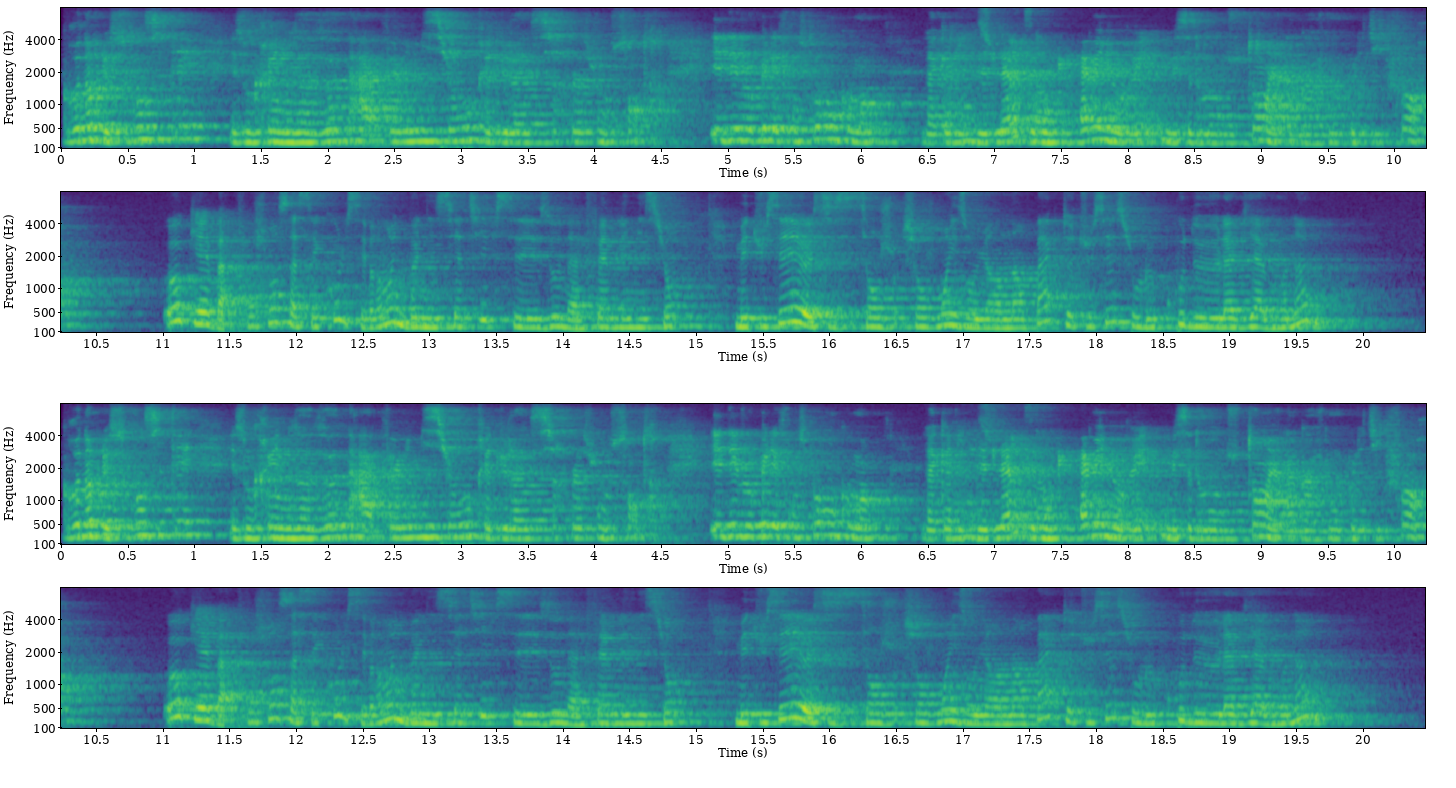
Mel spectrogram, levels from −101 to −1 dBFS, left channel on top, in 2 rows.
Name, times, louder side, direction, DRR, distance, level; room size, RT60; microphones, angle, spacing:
voice 1, 0.0-6.1 6.4-10.3, equal, 30° right, -2 dB, 1.6 m, -23 dB
voice 2, 6.7-7.4 11.0-19.7, left 1 dB, 20° left, 1 dB, 0.7 m, -23 dB
17.0 x 9.1 x 2.4 m, 1.5 s
head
